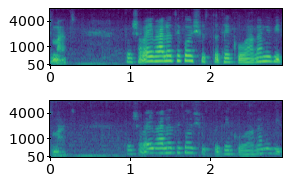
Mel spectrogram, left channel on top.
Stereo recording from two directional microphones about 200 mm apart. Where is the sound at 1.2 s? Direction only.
40° left (ahead or behind).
